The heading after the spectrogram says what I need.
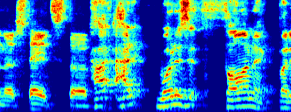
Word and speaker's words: Chthonic: Yeah, it's CHTHONIC, but they pronounce it. Well, I've heard you can pronounce it chthonic, or you can say thonic. And whenever Freddie, the singer, says it, he says thonic.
